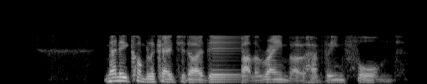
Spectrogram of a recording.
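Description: Throughout, the speech carries plainly audible iLBC codec damage. A slightly rough, synthetic texture fits 20 ms frames at about 15.2 kbps, each coded independently. On a spectrogram, energy stops sharply at 4 kHz, leaving the upper band empty.

From 2.14 to 2.44 s, just before "the rainbow have", lost iLBC frames leave about 280 ms that the decoder fills by repeating the last pitch cycle mixed with noise, fading as it goes. It sounds like a held, buzzy vowel. A spectrogram shows flat, unchanging harmonic stripes there, and the waveform shows a repeating cycle shrinking in amplitude. A second, 60 ms loss at 3.68 to 3.76 s, right after "the rainbow have", gives a brief buzzy hold, and the speech recovers almost at once.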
